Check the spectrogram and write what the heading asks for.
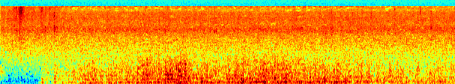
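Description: A low rumbling noise that starts about half a second in, swells over the next second or so and then holds steady.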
